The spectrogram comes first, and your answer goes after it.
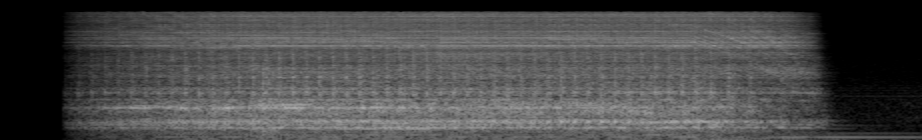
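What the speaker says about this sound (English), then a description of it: "we're going to take our bandsaw and go ahead and cut it right in half" A bandsaw cuts a pallet wood board in half as one loud, steady buzzing rip that starts abruptly, holds for about six seconds, then stops, leaving a faint motor hum.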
